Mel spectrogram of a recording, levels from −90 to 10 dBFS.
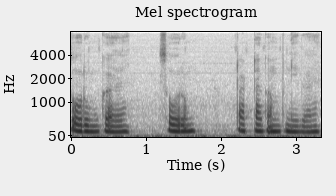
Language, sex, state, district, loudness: Hindi, male, Uttar Pradesh, Muzaffarnagar, -15 LUFS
